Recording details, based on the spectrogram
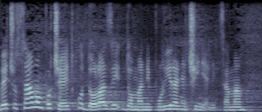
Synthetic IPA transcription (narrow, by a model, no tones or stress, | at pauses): ʋe̞t͡ɕusaːmo̞mpo̞t͡ʃe̞ːt̪kud̪o̞lˠazid̪o̞manipuliːɾaɲat͡ʃiɲḛnit̪sama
